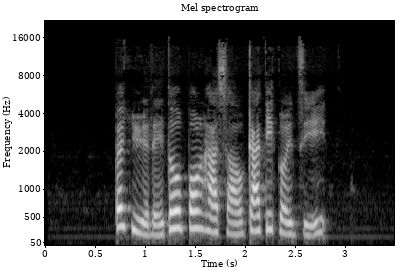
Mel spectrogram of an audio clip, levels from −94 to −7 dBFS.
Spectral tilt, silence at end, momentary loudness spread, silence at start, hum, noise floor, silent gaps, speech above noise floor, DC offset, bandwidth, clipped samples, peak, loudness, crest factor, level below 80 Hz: -4.5 dB/octave; 0.7 s; 10 LU; 0.7 s; none; -73 dBFS; none; 48 dB; under 0.1%; 16 kHz; under 0.1%; -8 dBFS; -25 LUFS; 18 dB; -72 dBFS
